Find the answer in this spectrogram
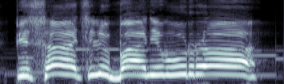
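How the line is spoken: Yell from crowd. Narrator (Russian): Кто-то в толпе заорал

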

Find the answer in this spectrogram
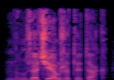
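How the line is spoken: Uncertain. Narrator (Russian): сказал помощник неуверенно

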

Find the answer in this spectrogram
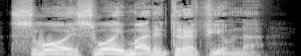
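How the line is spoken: Muffled booming voice. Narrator (Russian): дядя Коля прогудел из недр гардероба

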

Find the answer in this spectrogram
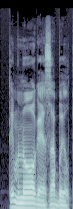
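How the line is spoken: Grumbling wanderer. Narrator (Russian): проворчал странник

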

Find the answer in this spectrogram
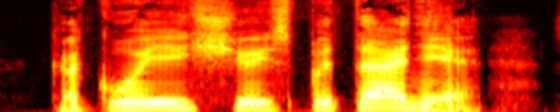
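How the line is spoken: Yelled. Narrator (Russian): заорал он

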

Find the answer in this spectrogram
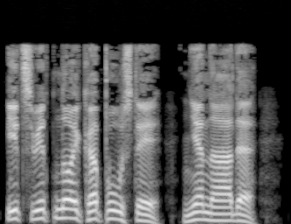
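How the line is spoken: Shouting after someone. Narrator (Russian): крикнул Горбовский вслед

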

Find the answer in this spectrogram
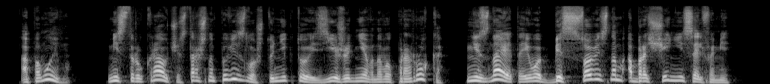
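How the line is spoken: Angry declaration. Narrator (Russian): сердито заявила Гермиона

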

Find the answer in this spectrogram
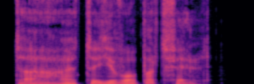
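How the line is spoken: Muttering. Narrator (Russian): пробормотал он

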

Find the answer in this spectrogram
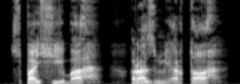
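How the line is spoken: Deep bass voice. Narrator (Russian): пробасил Хагрид

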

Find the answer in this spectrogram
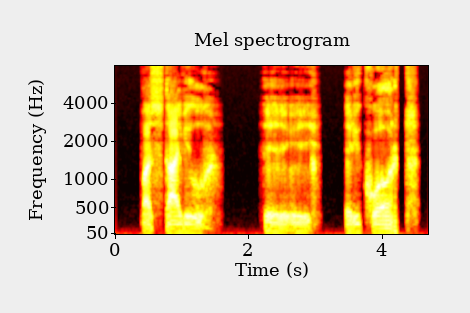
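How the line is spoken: Hoarse low bass. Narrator (Russian): севшим басом произнес он

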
